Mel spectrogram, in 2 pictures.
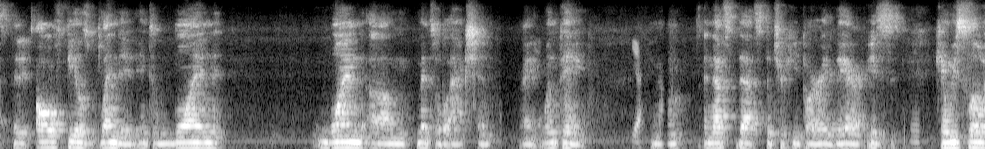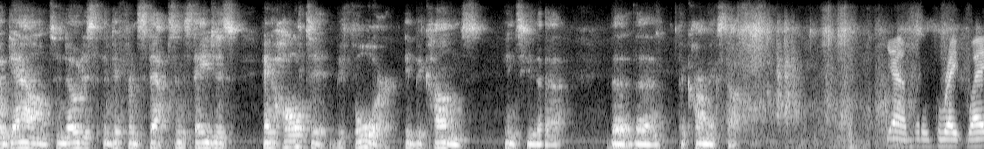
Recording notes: Skype calls on this channel.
